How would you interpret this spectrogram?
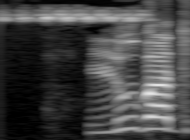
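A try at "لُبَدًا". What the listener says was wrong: এখানে লুবাদ হবে না, লুবাদা।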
